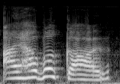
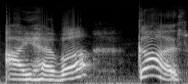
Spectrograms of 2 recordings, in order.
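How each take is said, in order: First: Said in the usual way. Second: Slow chunked drill. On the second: Shown as a demonstration. Teacher drilling learners, slow chunked repeat. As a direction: break it up so students follow.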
